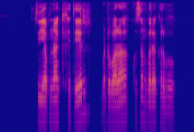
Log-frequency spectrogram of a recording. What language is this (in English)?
Magahi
